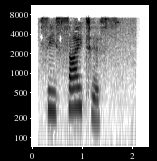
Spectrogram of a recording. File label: "cecitis", English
